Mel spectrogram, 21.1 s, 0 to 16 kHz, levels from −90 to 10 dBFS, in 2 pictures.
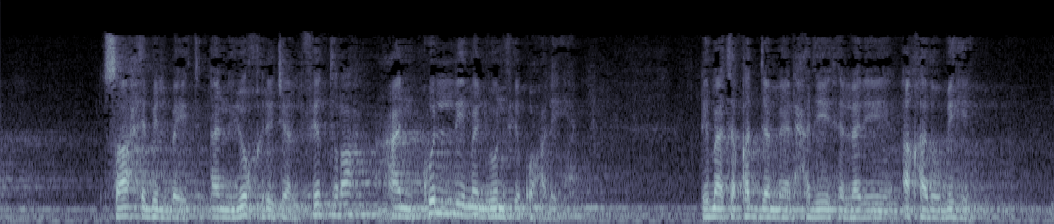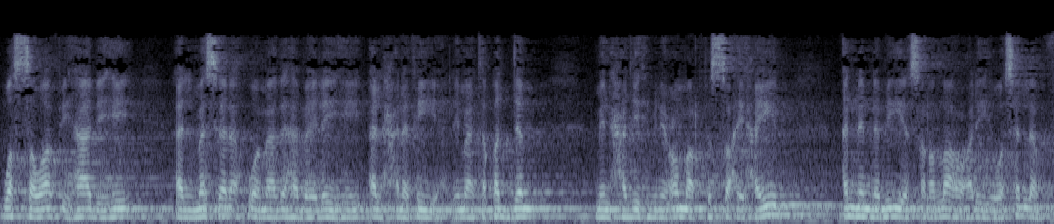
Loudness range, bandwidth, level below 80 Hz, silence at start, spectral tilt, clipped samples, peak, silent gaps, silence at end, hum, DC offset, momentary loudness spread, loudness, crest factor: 2 LU; 9.2 kHz; -44 dBFS; 0 s; -6.5 dB/octave; under 0.1%; -6 dBFS; none; 0 s; none; under 0.1%; 14 LU; -22 LUFS; 16 dB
